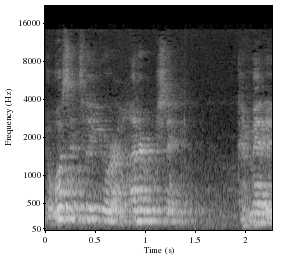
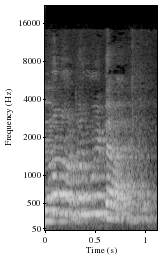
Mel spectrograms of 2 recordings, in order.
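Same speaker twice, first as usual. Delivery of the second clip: high, quick, dismissive wife; high airy brush-off; 9 semitones higher, faster than usual. Retold or imitated. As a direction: wave it off lightly and fast. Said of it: "She's like".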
